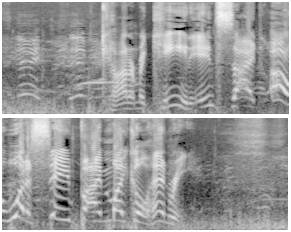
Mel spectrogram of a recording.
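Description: Young men shout loudly outdoors.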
